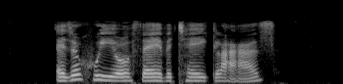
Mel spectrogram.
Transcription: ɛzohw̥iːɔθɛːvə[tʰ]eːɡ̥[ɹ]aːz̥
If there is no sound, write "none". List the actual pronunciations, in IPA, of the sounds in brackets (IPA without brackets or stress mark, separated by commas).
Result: tʰ, l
